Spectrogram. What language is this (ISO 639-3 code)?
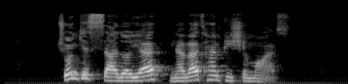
fas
